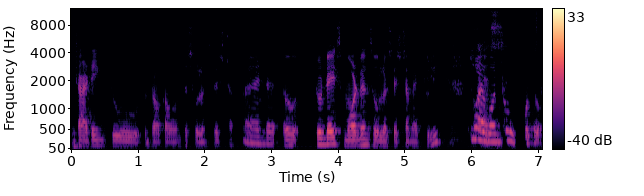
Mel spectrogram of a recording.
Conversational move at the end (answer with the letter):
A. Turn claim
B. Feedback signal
A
